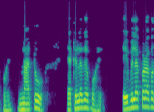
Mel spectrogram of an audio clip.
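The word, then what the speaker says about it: NATO: হু বলি পহে whoও বলে গুলি ন পহে নাটো একে লগে পহে এগুলা আগে দেখো দা নহেব যে নাকি সিঙ্গেলকে ইউজ কি কয় উচ্চারণ করা হয় যেন ইউএসকো ইউনেস্কো হু নাটো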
